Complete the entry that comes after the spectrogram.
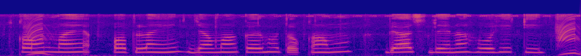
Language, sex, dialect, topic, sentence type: Chhattisgarhi, female, Northern/Bhandar, banking, question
